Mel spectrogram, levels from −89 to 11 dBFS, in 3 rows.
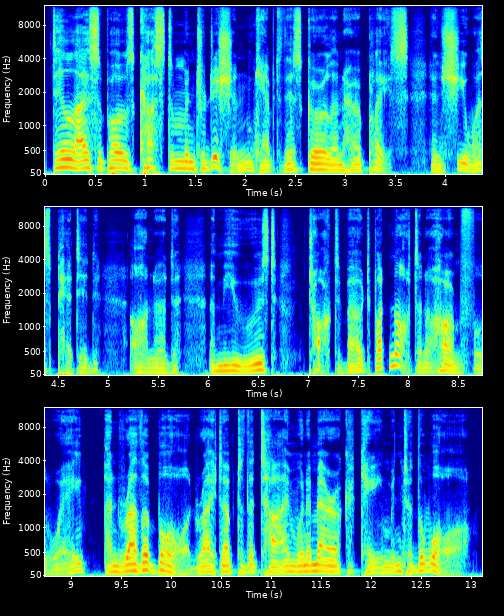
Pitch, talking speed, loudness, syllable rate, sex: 115 Hz, 185 wpm, -20 LUFS, 5.2 syllables/s, male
